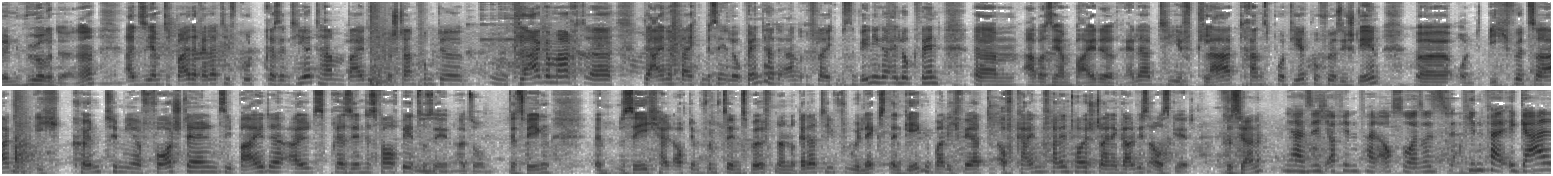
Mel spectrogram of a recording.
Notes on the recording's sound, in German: Live vom Dunkelroten Tisch aus dem Neckarstadion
